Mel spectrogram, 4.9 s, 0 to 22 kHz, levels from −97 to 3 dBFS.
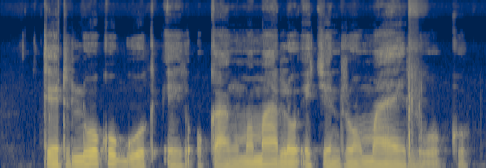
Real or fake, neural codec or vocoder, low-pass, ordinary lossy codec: fake; vocoder, 44.1 kHz, 128 mel bands every 512 samples, BigVGAN v2; none; none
